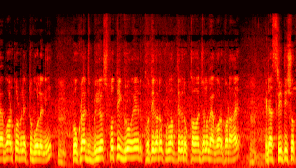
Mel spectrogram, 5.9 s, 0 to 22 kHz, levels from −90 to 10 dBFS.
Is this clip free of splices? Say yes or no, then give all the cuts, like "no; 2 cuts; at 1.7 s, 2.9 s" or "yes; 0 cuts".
yes; 0 cuts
